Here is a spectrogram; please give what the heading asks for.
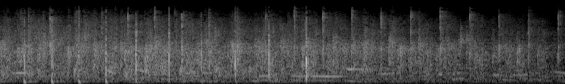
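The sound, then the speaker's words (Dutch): Applause rises for Christine and her staff, who catered a meal at an Evangelical church on Easter Sunday: a crowd claps steadily and densely for about six seconds, fading slightly at the end. “Christine en haar medewerkers, misschien een applausje voor”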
